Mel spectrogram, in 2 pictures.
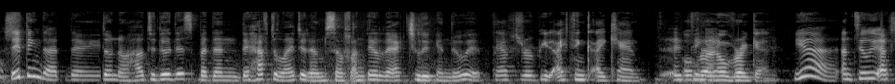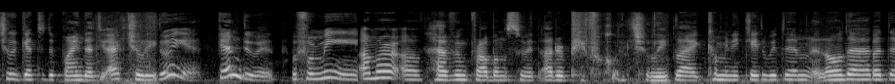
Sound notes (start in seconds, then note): none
